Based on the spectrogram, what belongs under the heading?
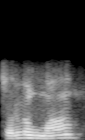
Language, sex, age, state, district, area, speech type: Tamil, male, 45-60, Tamil Nadu, Krishnagiri, rural, conversation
